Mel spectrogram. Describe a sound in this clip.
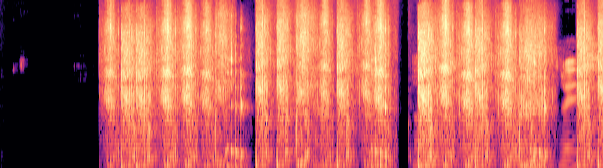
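Crunchy chewing sounds repeat as food is eaten.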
